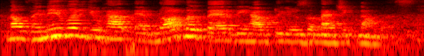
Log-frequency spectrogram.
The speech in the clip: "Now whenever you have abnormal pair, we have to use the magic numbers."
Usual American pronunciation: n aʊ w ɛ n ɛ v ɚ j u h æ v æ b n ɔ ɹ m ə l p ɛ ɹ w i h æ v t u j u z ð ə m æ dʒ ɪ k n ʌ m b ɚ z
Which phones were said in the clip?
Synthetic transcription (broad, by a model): n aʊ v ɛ n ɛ v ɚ j u h æ v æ n ɔ ɹ m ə l p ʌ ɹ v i h æ v t u j u z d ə m æ dʒ ɪ k n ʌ m b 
